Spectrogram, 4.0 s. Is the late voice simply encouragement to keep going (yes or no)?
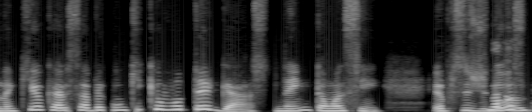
yes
